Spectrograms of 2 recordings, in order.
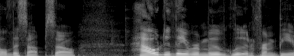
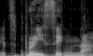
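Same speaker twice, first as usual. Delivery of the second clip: put-on Filipino-accented phrasing; 3 dB quieter than usual. Quoting how their mom would say it, in a put-on filipino accent. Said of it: "That's my Filipino accent".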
